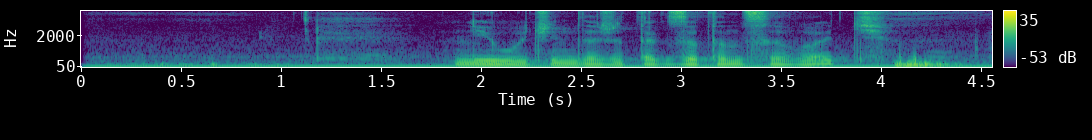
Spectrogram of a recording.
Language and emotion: Russian, neutral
